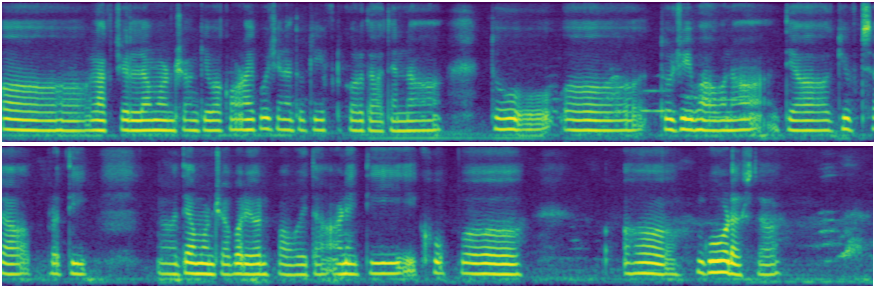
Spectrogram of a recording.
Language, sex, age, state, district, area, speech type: Goan Konkani, female, 30-45, Goa, Salcete, rural, spontaneous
